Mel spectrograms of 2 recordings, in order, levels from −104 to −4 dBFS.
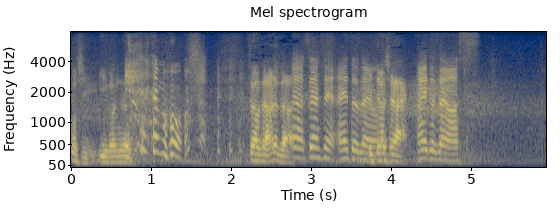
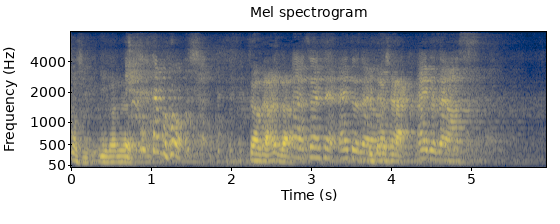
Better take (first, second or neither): first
